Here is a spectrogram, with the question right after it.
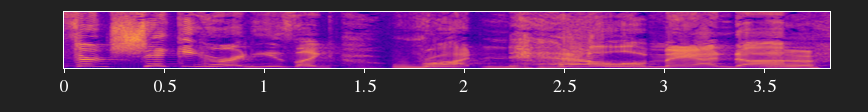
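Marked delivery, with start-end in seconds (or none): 1.6-3.8 loud, drawn-out shout of fury; enraged yell. Acted. Bruce shaking Amanda in a rage, enraged yell. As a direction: bellow it like a furious curse. Retelling Bruce's furious attack.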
